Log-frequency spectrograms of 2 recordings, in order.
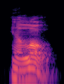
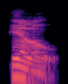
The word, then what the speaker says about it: hello: o low I love Hello con el sonido e como una e del español y esa que se vuelve un sonido o o Hello ahora hay algunas variaciones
